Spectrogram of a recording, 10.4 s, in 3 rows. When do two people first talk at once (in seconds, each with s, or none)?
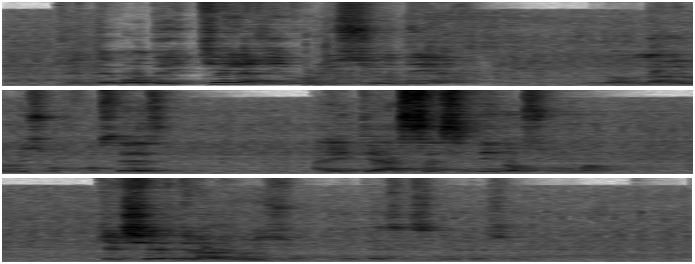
none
